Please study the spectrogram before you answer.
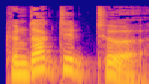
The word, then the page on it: conducted tour: anglais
